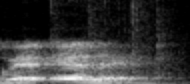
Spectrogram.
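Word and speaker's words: וְאֵלֶּה: It is this sound here, E-H. It's really just the sounding of that vowel. It's not used like a ha. So it is not considered closed, because say that. Ve-ele. Mouth is still open. So it's an open syllable.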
